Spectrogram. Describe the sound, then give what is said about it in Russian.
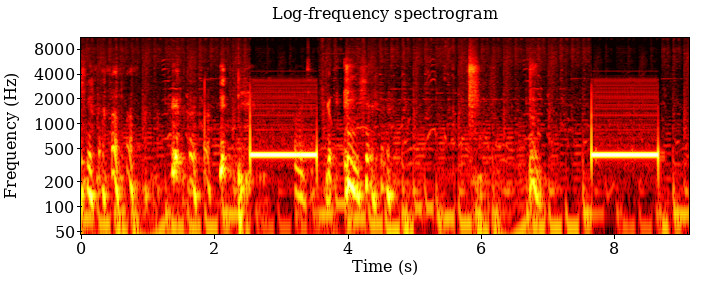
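A telephone tone sounds while a call is being placed: two steady, mid-pitched one-second tones about five seconds apart. Between the tones, people talk and chuckle. “Ну, звоню.”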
